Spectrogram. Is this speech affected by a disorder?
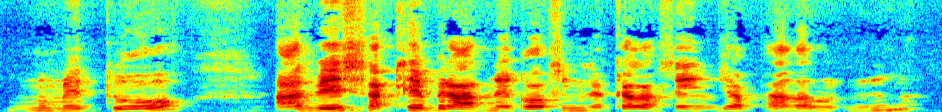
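Yes: deafness; congenital, maternal rubella, profound one ear, severe other, hearing aid from 4, no cochlear implant; oralized, uses hearing aid, hears better with severe-loss ear, sign language first language; no speech before diagnosis, only pointing, learned speech with hearing aid and speech therapy, early words incorrect.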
